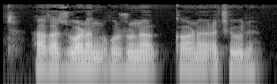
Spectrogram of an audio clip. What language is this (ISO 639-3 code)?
pus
